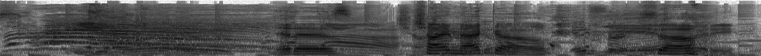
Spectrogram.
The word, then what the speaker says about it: Chimecho: And Yeah, it was Chimecho.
